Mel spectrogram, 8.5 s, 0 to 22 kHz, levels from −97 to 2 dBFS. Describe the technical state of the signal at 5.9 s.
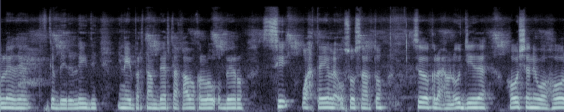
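At 5.9 s the audio is intact, with no audible dropout, distortion, glitch or other fault at that moment.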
